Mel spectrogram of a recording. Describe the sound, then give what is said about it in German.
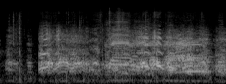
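Geese honking: a steady chorus of nasal honks from several birds after a brief quieter start, continuing without pause. “Anhängliche Gänse. Das Bedürfnis nach Bindung und das sich wohlfühlen mit einem Partner, das empfinden auch Gänse.”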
